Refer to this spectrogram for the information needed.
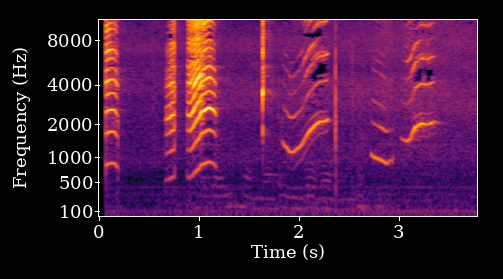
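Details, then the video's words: A Kashmiri ringneck talking parrot gives a run of nasal, squawky syllables, some gliding up and others dropping in pitch, in about six quick bursts. "Ringneck Indian Talking Parrot | Kashmiri Ringneck Parrot"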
